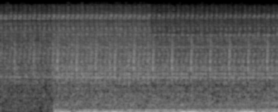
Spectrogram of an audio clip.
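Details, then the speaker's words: Mechanic's stethoscope placed around the valve area of a running engine at idle: light quick tapping about four times a second; valve lifter ticking, oil level checked first because low oil can cause it. "It's coming right here from around the valve area here, which is a pretty good indication that it's with the valves, the lifters in that area there. Now, first thing I'm going to do, I'm going to check the oil levels, because if the oil levels are too low, that can also cause that."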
